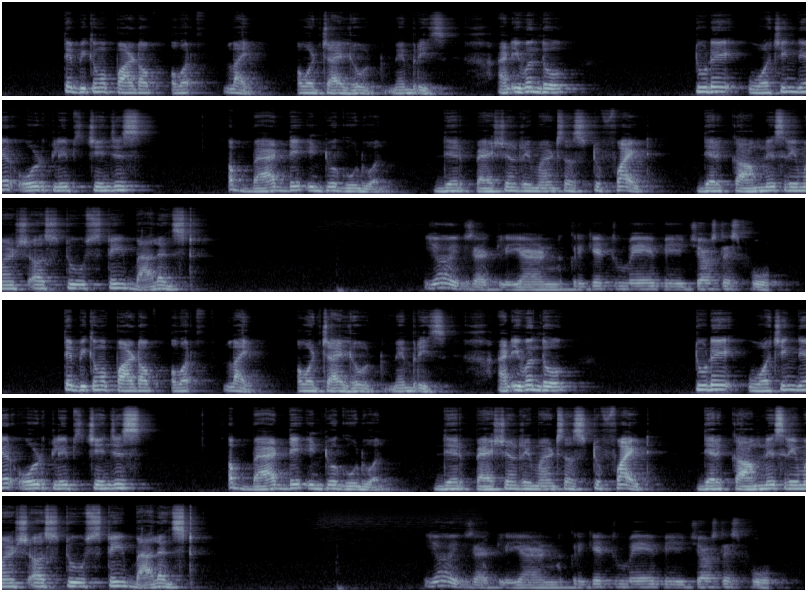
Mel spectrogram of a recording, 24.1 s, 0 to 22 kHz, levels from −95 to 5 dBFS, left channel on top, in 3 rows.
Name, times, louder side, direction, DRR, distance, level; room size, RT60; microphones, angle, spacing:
voice 1, 0.6-1.9 2.2-2.5 3.0-4.4 4.7-5.7 6.9-9.4 10.3-11.9 12.4-14.5 15.0-17.9, right 2 dB, 25° right, 0.7 m, -31 dB
voice 2, 20.3-23.8, left 2 dB, 35° left, 0.7 m, -38 dB
20.5 x 9.1 x 6.0 m
head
